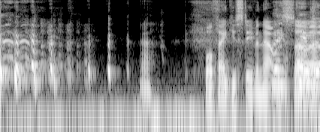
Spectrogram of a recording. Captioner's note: laughing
